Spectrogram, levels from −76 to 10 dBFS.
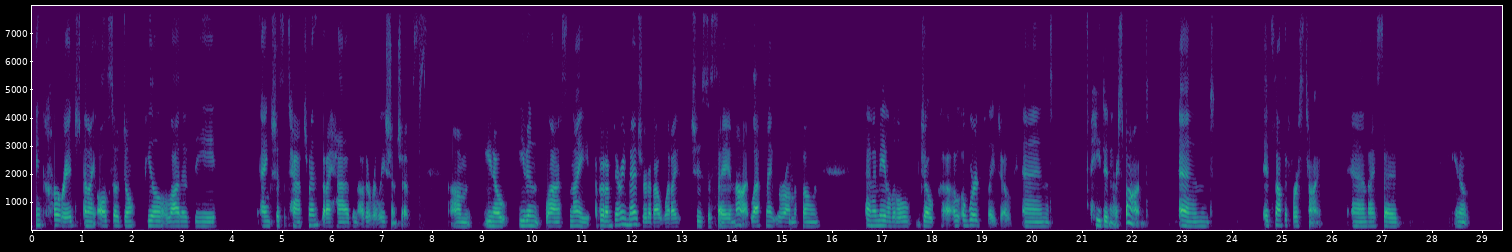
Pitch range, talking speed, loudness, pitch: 150-175 Hz, 140 wpm, -26 LUFS, 160 Hz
